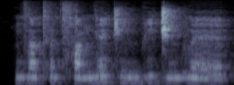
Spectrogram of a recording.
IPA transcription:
nzãtʰə̃t͡sʰãŋɡɛ̃ t͡ʃĩmbi d͡ʒə̃nvɛ̃

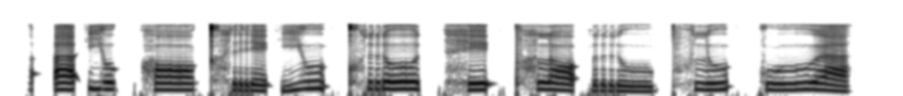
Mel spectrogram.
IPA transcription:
ʔa˦˥ʔjo˦˥k̚hɔː˧kʰre˨˩ʔ ju˥˩ʔkʰroː˥˩t̚ he˦˥ʔ pʰlɔ˨˩ʔ ruː˩˦pʰlu˥˩ʔ kwu˥˩a̯

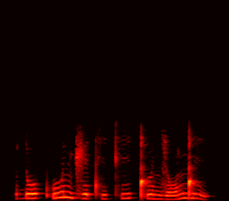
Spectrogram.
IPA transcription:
ɗo kʼund͡ʒe tʰikʰiǃʼɯ nzoŋ͡ǃi

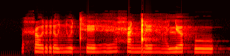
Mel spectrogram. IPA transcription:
ħoro ʎutʰe ɦɛ̤ħɛŋ͡ǃe ɦa̤lʲʌ hu

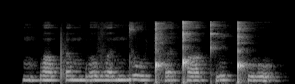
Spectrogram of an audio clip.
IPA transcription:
mbʌpʼə mbʊvə nduǃʰə ǃʌkʼi ǃʰu

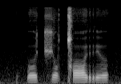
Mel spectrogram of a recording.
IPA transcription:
ʔʊt͡ʃo ǀɔrʲʊ

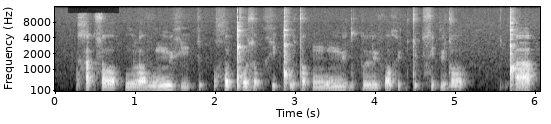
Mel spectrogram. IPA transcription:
xa˨˩˦ksɔ˨˩ | u˨˩lɔ˨˩˦vu˨˩˦ mːy˥˩xi˨˩˦k | χu˥˩ǃʼo˥˩zo˨˩k xi˥˩ǃʼu˨˩ tɔ˨˩k mːu˨˩˦mːy˥˩d̪o˥˩k lːy˨˩˦fɔ˨˩˦xy˨˩k ty˨˩˦ksi˨˩˦ky˨˩dɔ˨˩ | ǃʼa˨˩˦

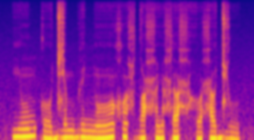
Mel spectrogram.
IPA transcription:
jũm kod͡ʑɛmbe ɲõːχũħdˤʌ ħĩːħɾʌħ hoħʌd͡ʑu

